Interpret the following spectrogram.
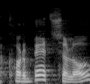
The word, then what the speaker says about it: corbezzolo: and the fruit of the strawberry tree, or corbezzolo, which is the national tree of Italy, and despite its name has nothing to do with strawberry. Is it? I mean, yeah, I know the word corbezzolo, you pronounce it really well, Max.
